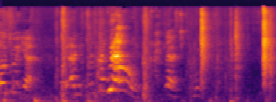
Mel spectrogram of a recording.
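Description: Children's voices in short bits, mixed with several dull thumps of feet and bodies landing on a foam gymnastics mat.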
